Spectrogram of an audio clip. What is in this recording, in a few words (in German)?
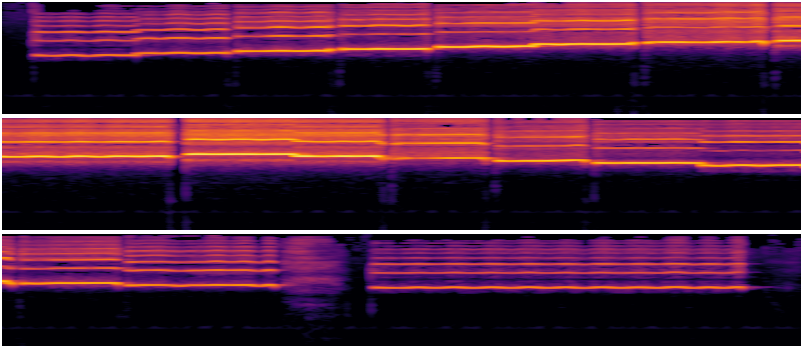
tonleiter, knochenfloeten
